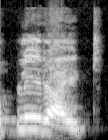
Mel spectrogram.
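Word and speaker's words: playwright: ठीक, इसी तरह से यहाँ पे देखिए प्ले राइट। तो आर से पहले क्या आ रहा है भैया, डब्ल्यू आ रहा है, तो डब्ल्यू क्या हो जाएगा, साइलेंट हो जाएगा। तो प्ले राइट।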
